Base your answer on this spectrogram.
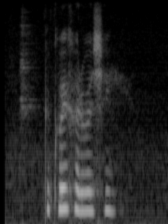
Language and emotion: Russian, positive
